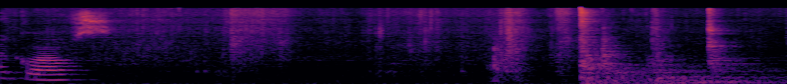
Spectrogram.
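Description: Rubber gloves snap as they are pulled off.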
